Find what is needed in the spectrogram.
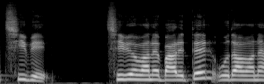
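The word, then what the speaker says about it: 집에: ছিবে ওদা, ছিবে ওদা মানে বাড়িতে আসা। এখানে বাচ্চিমের পরে ইয়ং থাকার কারণে ইয়ংয়ের স্থানে বাচ্চিমটি যাবে, তাই উচ্চারণ হবে ছিবে।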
